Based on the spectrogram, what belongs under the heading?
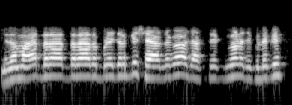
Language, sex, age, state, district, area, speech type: Dogri, male, 30-45, Jammu and Kashmir, Udhampur, rural, conversation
